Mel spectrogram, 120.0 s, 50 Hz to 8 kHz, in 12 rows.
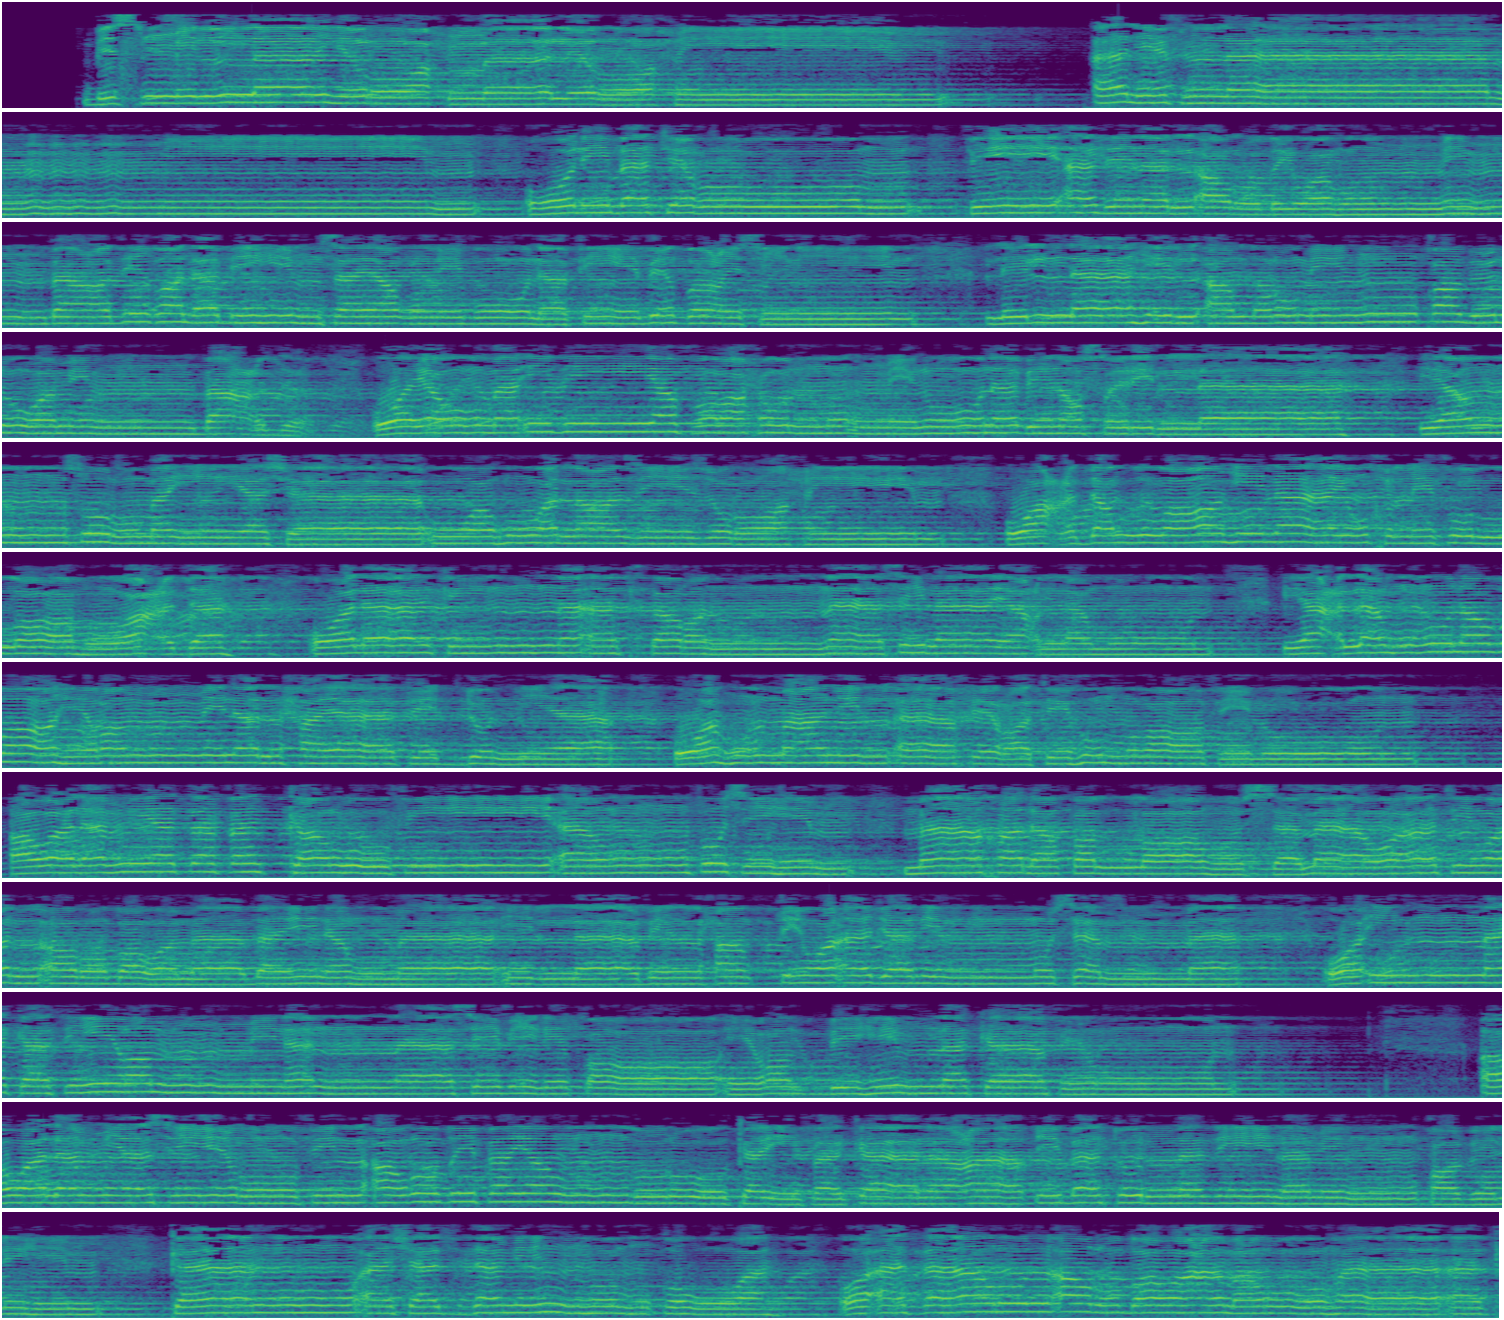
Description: Surah Ar-Rum MP3 in the Voice of Abdullah Al Matrood in Hafs Narration
Murattal Hafs An Asim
